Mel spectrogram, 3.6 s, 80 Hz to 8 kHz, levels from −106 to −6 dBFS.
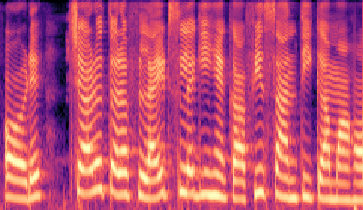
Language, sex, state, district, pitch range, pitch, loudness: Hindi, female, Bihar, West Champaran, 250-315 Hz, 275 Hz, -10 LUFS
